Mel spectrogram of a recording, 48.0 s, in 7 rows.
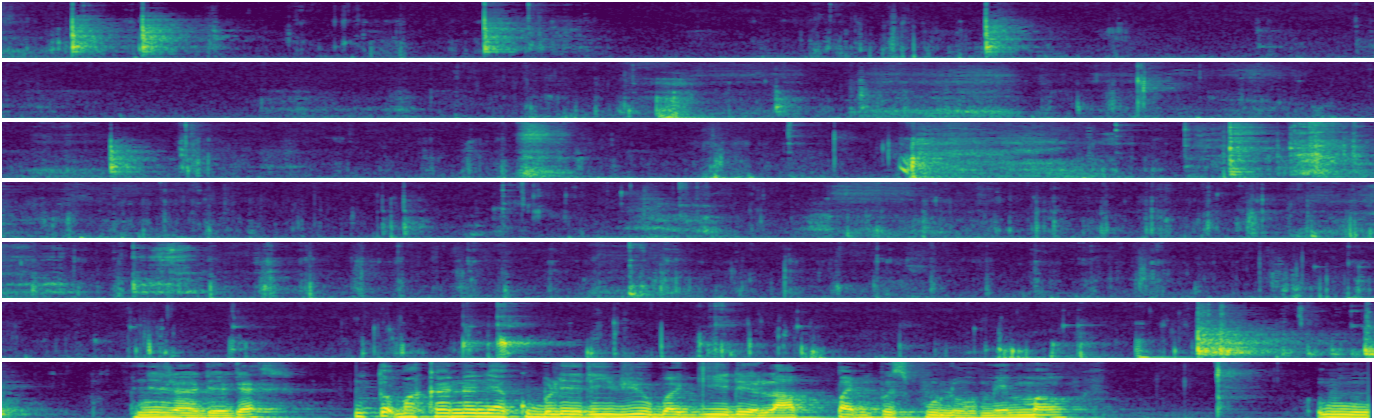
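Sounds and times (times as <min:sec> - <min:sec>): chewing: 0:00.0 - 0:07.4, 0:08.2 - 0:20.0, 0:20.6 - 0:41.8
utensils clinking against a pan: 0:19.8 - 0:20.7.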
